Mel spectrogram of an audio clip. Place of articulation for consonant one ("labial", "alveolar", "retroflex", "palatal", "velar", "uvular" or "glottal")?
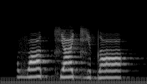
labial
